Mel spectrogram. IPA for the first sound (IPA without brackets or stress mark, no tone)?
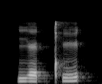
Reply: j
